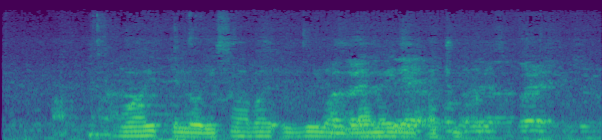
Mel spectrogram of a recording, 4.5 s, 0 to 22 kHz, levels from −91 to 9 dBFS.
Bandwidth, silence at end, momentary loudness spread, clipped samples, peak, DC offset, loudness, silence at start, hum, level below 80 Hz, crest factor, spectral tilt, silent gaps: 16 kHz; 0 s; 15 LU; under 0.1%; -4 dBFS; under 0.1%; -19 LUFS; 0.05 s; none; -40 dBFS; 16 dB; -7 dB/octave; none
